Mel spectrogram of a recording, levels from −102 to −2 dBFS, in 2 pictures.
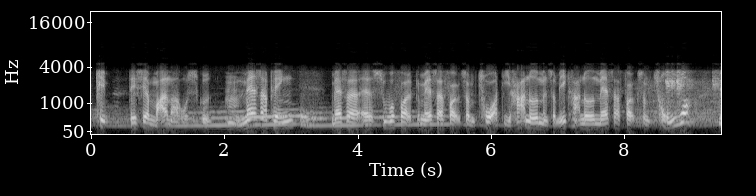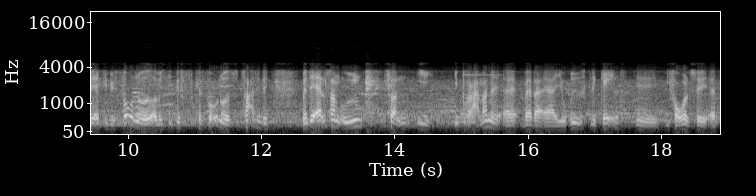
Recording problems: phone-call audio; nothing above 3.5 kHz
traffic noise; loud; throughout; 9 dB below the speech

